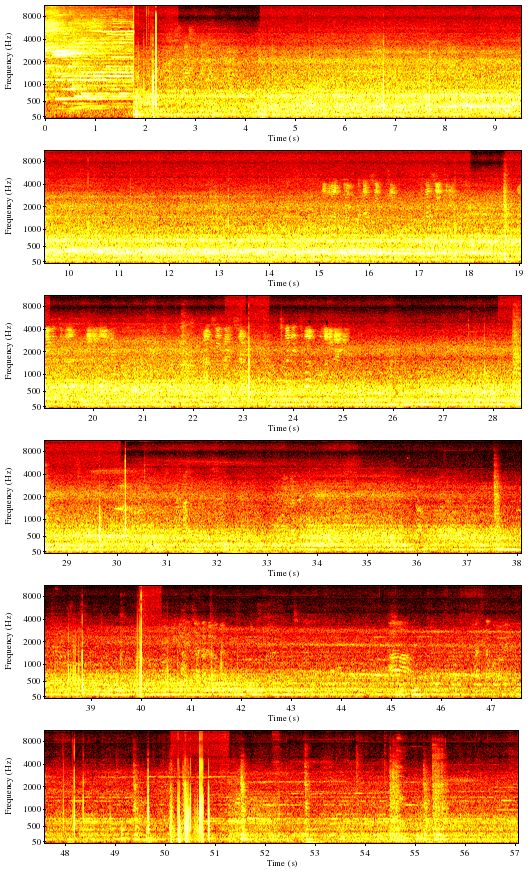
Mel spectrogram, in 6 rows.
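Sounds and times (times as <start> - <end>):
train wheels rumbling on rail: 1.8 - 57.0.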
